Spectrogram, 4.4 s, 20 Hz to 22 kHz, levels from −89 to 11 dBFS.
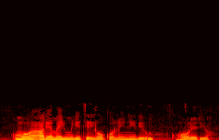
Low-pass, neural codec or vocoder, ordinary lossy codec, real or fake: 7.2 kHz; codec, 44.1 kHz, 7.8 kbps, DAC; MP3, 24 kbps; fake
